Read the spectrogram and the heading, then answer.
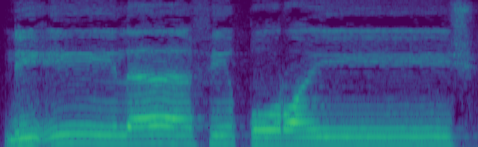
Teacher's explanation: انتبه للقاف المفخمة والراء المفخمة في كلمة قريش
